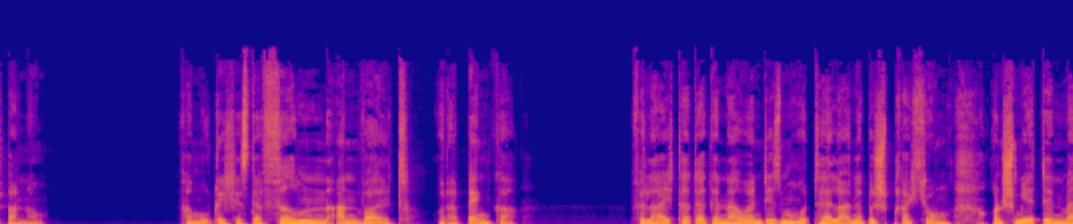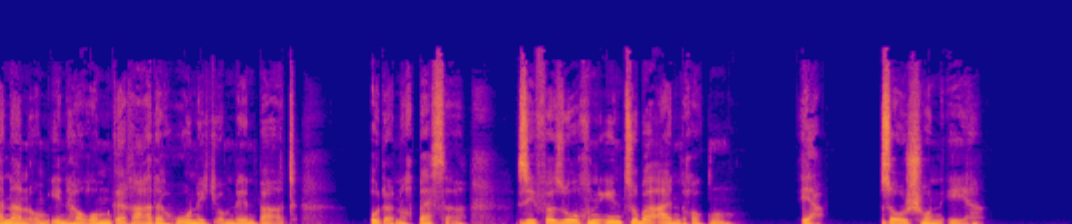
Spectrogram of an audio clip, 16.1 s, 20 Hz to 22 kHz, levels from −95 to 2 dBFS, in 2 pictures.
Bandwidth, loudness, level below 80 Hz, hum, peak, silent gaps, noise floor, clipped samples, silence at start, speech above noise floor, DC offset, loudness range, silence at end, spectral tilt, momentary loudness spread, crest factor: 17.5 kHz; -24 LUFS; -68 dBFS; none; -4 dBFS; none; -86 dBFS; under 0.1%; 0.05 s; 62 dB; under 0.1%; 3 LU; 0.7 s; -5 dB/octave; 12 LU; 20 dB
